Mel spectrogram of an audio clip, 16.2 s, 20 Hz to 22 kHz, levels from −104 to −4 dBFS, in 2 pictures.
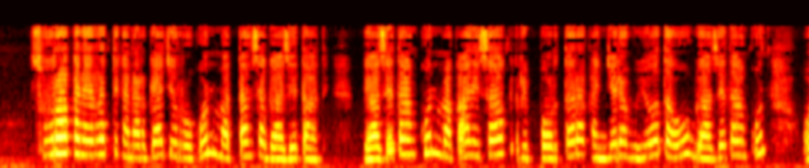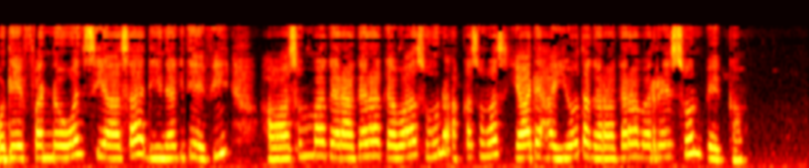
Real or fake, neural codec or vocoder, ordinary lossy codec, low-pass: fake; vocoder, 48 kHz, 128 mel bands, Vocos; MP3, 48 kbps; 14.4 kHz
